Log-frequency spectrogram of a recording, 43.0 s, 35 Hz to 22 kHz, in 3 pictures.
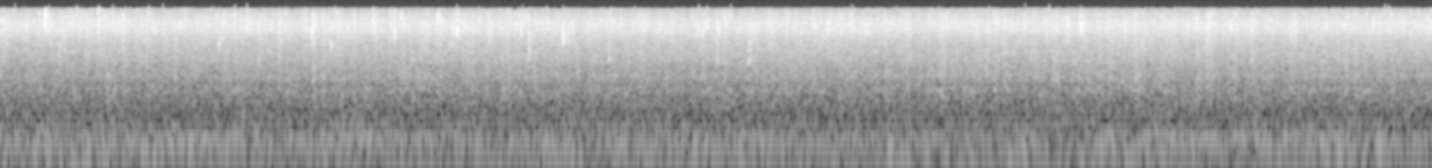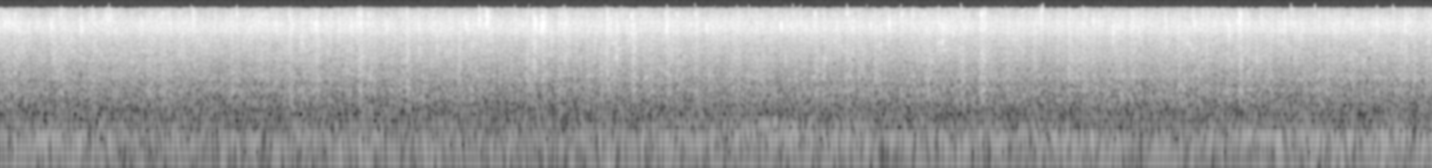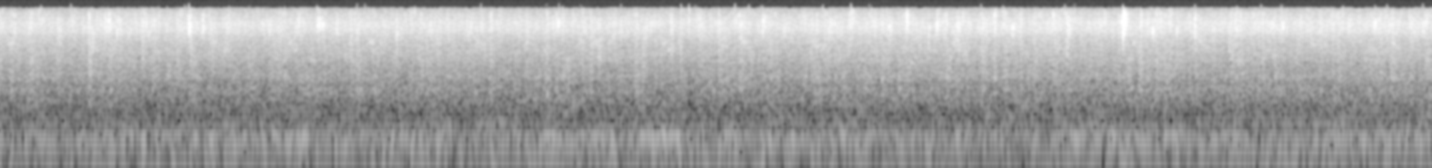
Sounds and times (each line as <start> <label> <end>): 0.0 Rain on a Country Porch 42.9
